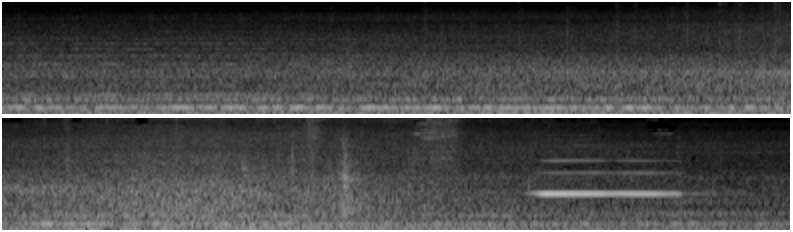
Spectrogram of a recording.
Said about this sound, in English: Did you hear that? I think I just heard a car pull up in the driveway. I believe they're home.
